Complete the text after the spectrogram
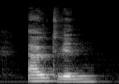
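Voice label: "uitwin", Dutch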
